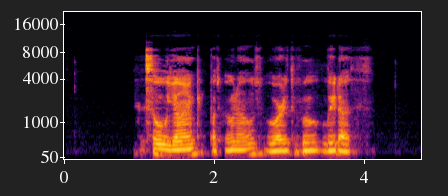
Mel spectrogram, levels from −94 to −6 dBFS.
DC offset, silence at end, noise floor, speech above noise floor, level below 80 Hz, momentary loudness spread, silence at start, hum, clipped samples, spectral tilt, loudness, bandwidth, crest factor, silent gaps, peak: under 0.1%; 0.7 s; -79 dBFS; 60 dB; -64 dBFS; 9 LU; 1 s; none; under 0.1%; -4 dB/octave; -19 LUFS; 9.6 kHz; 20 dB; none; -2 dBFS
